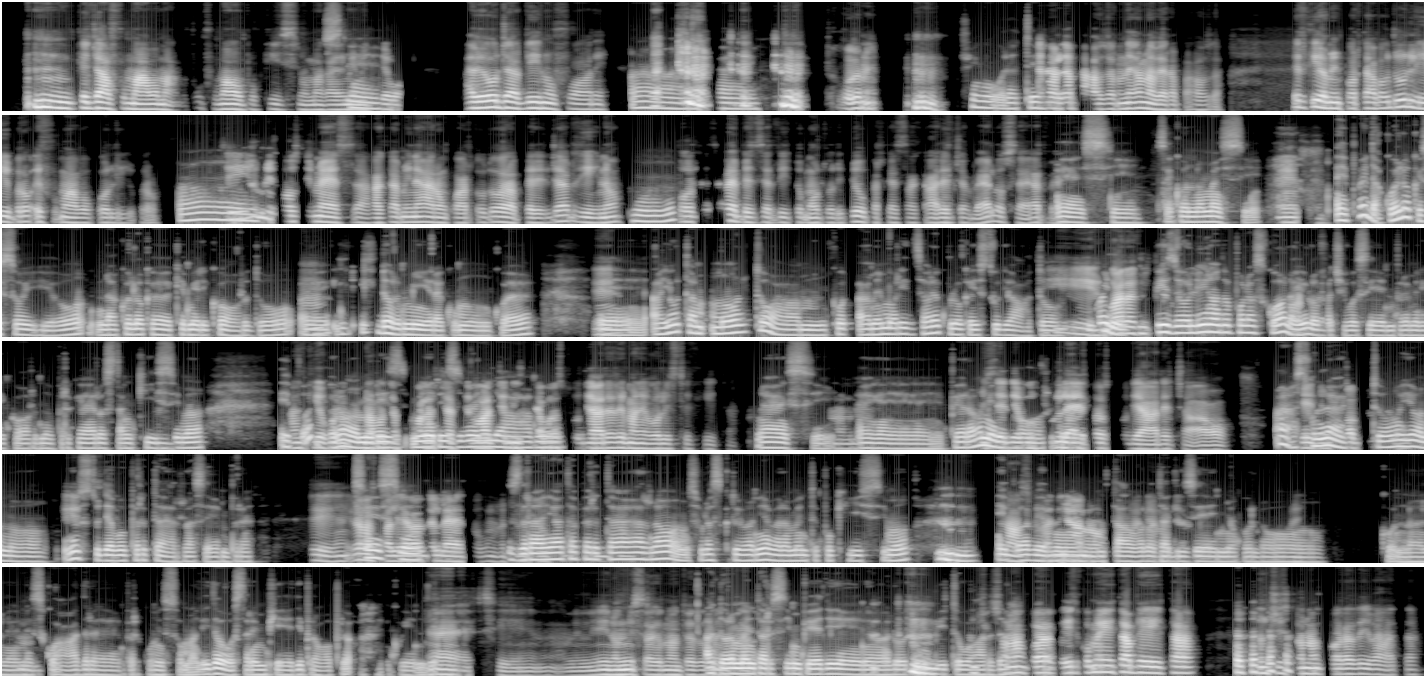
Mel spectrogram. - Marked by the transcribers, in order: throat clearing; throat clearing; unintelligible speech; distorted speech; static; other background noise; drawn out: "Ah"; tapping; unintelligible speech; unintelligible speech; drawn out: "Sì"; unintelligible speech; drawn out: "eh"; unintelligible speech; throat clearing; drawn out: "quello"; unintelligible speech; "dovevo" said as "doveo"; unintelligible speech; throat clearing; chuckle; chuckle
- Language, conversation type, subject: Italian, unstructured, In che modo le pause regolari possono aumentare la nostra produttività?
